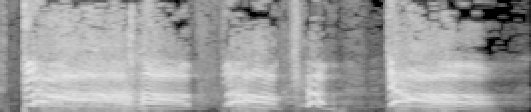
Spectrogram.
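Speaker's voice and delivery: very high, spluttering outburst of anger; mock uncontrolled rage. Preacher acting out uncontrolled human wrath, exaggerated high shout. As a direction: explode in hammed-up rage. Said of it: "that word wrath or anger, we are like".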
